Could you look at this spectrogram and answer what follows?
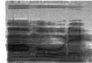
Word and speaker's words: amore: Amore. Closed O. Closed E. Now this is a stressed O. We have to memorize that it's closed.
